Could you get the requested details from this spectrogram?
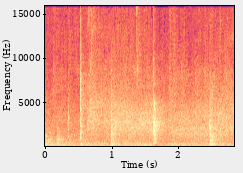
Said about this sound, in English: add in our cooked beef. Once it's nicely coated, get it off the gas. Give that a good mix till all the beef is coated nicely.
